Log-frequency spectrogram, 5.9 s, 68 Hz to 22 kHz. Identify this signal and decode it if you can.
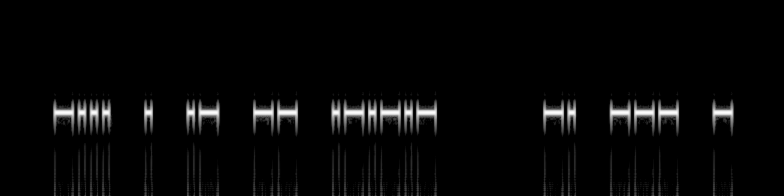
Morse code, heard as a keyed tone, about 27 wpm, spaced as for 19 wpm, 800 Hz. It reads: BEAM. NOT
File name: (spaced) / QSOs Spaced-mp3s / WD0BGP 1 @25 sp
